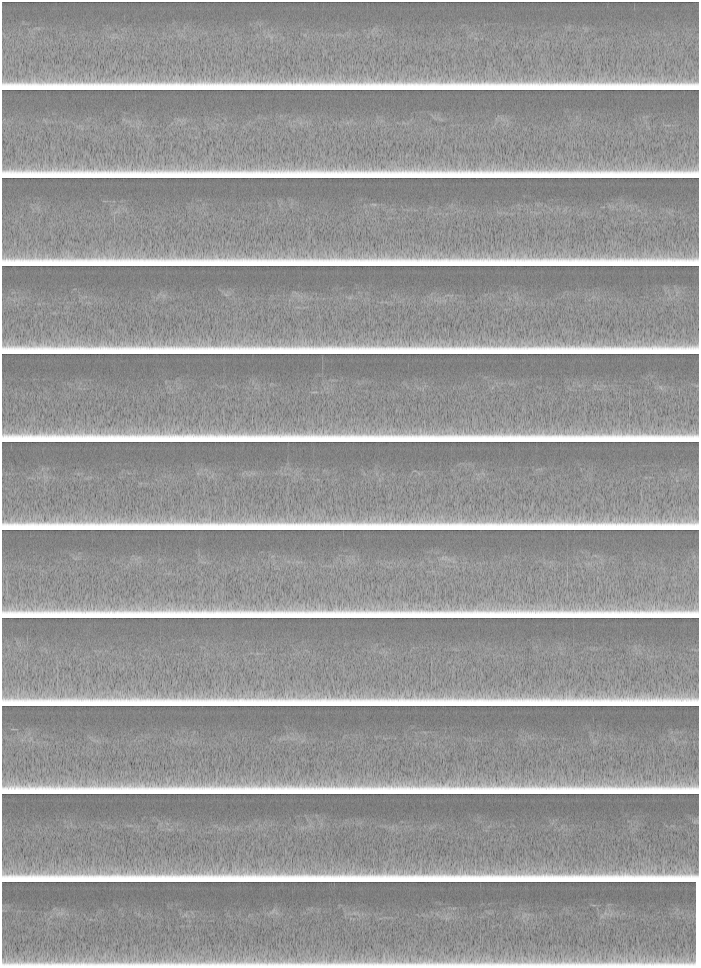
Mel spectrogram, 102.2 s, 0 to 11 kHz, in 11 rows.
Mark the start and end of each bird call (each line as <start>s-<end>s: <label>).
0.0s-65.9s: Red-eyed Vireo (Vireo olivaceus)
31.4s-36.3s: Scarlet Tanager (Piranga olivacea)
42.2s-51.9s: Scarlet Tanager (Piranga olivacea)
52.3s-53.6s: Eastern Wood-Pewee (Contopus virens)
59.0s-65.2s: Scarlet Tanager (Piranga olivacea)
68.1s-102.2s: Scarlet Tanager (Piranga olivacea)
68.2s-102.2s: Red-eyed Vireo (Vireo olivaceus)
95.3s-96.0s: Wood Thrush (Hylocichla mustelina)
